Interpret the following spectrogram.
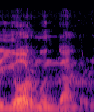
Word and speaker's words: Jormungandr: which is the Jormungandr. Is that how you pronounce it? Absolutely. Yeah, that's how you do it. The You really Jormungandr. have to roll the R's.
